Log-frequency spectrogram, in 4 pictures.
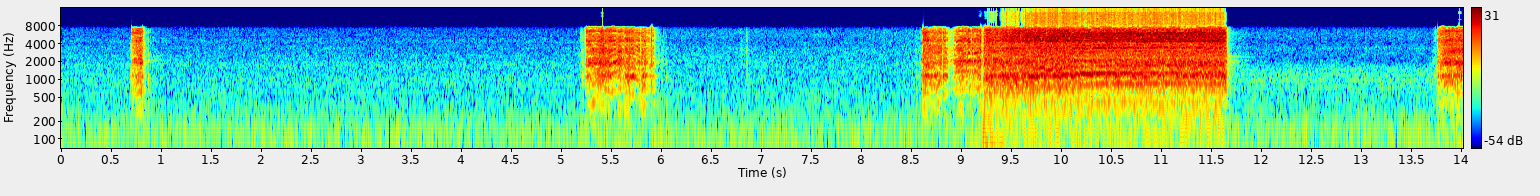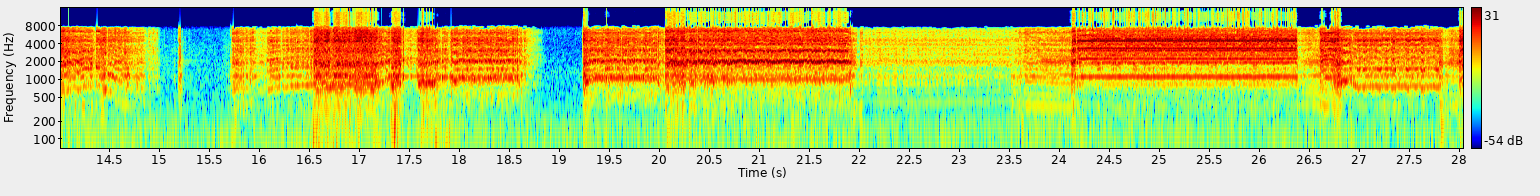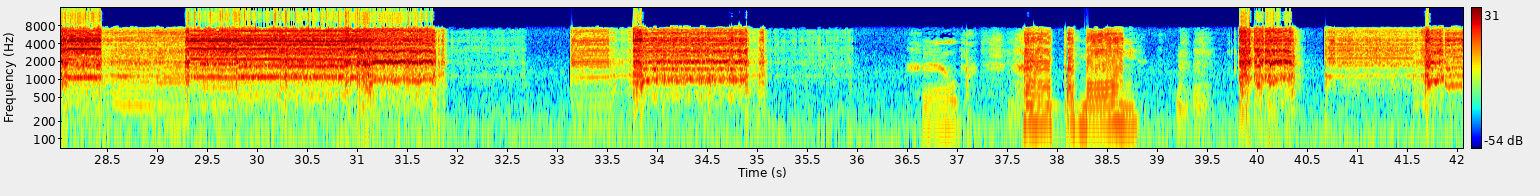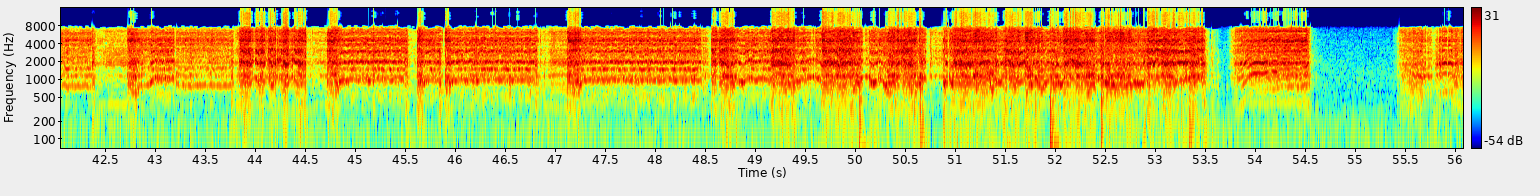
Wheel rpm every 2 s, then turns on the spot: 0, 0, 20, 10, 100, 200, 10, 60, 220, 180, 260, 80, 220, 230, 160, 280, 50, 140, 0, 10, 190, 200, 210, 210, 230, 230, 210, 80.
22-24 34-36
